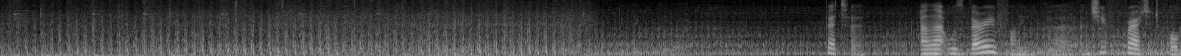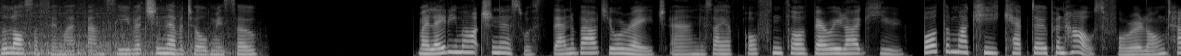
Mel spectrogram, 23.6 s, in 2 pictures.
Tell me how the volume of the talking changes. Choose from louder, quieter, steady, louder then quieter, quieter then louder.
steady.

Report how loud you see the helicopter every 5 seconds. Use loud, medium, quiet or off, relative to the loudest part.
loud, loud, loud, off, off.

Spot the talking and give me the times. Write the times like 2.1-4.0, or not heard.
8.2-14.4, 16.0-23.5.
